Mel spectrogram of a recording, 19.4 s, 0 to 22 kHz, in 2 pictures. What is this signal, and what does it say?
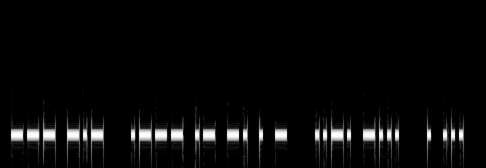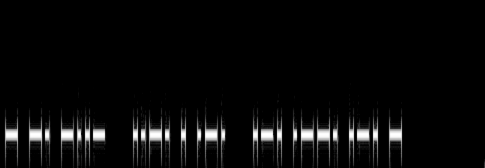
Morse code, heard as a keyed tone, about 15 wpm, 700 Hz. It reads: OK JANET FB ES TNX FER RPRT
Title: Practice QSO - Exchange 2 - Info - 15wpm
